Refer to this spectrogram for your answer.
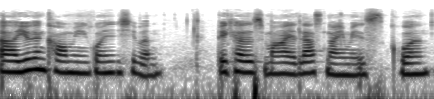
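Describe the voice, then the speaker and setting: A woman with a Chinese accent speaks at a medium pitch and a fairly slow pace. Her tone is dark and mellow, against a quiet background. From China. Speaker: caller practising English. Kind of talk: casual conversation practice. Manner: hesitant, many fillers.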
